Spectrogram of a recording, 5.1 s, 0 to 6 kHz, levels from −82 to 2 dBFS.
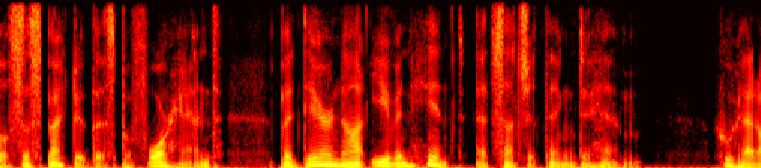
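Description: Throughout, aliasing: content above 6 kHz was not filtered before downsampling, folding back as gritty, metallic sibilance, unlike plain band-limiting, which would sound dull rather than harsh.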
